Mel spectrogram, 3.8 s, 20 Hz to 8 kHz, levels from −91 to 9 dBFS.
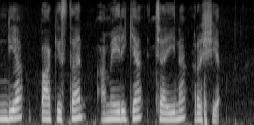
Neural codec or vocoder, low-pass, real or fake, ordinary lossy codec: none; none; real; none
